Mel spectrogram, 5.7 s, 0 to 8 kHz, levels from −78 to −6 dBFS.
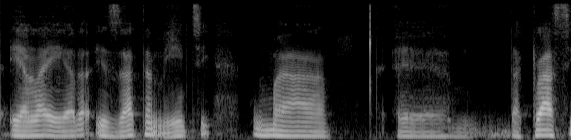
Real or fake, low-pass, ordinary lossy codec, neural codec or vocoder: fake; 7.2 kHz; none; codec, 16 kHz, 1.1 kbps, Voila-Tokenizer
